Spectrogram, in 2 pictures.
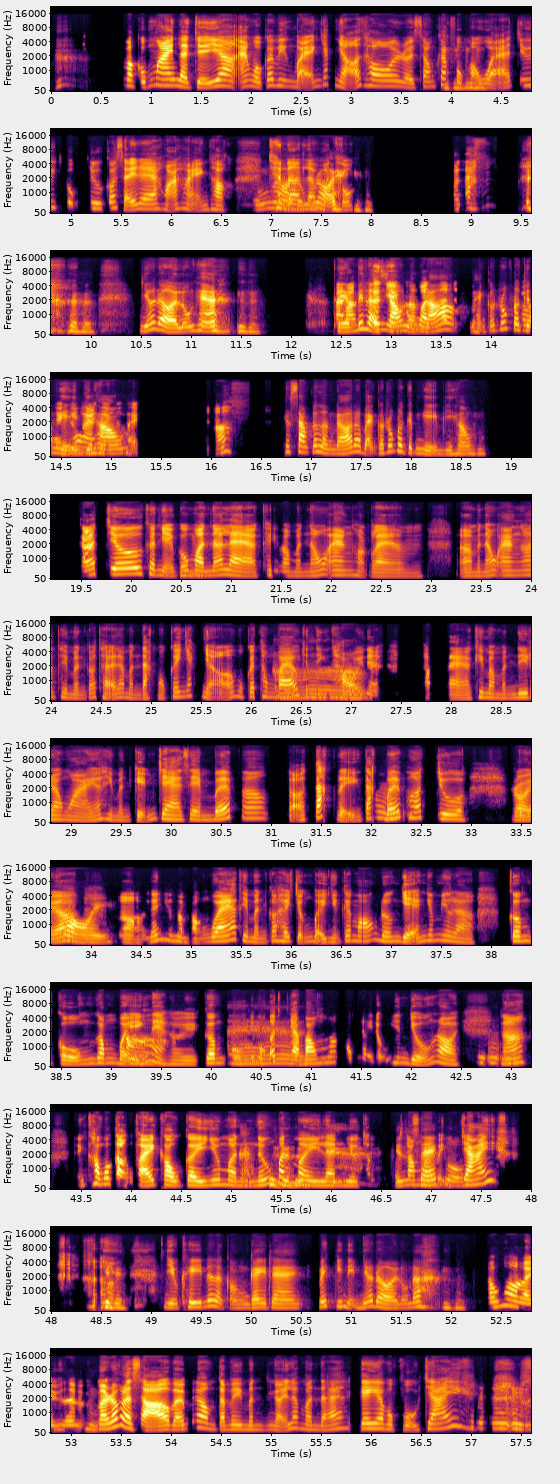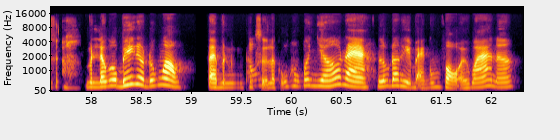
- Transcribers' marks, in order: tapping; chuckle; laughing while speaking: "cho"; chuckle; laughing while speaking: "lắng"; chuckle; laughing while speaking: "gì hông?"; other background noise; chuckle; laughing while speaking: "Ờ"; laughing while speaking: "luôn đó"; chuckle; chuckle; laughing while speaking: "Ờ"; unintelligible speech
- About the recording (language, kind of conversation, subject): Vietnamese, podcast, Bạn thường ăn sáng như thế nào vào những buổi sáng bận rộn?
